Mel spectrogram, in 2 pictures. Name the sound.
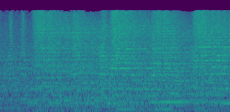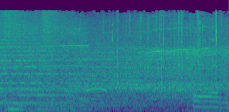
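stadium crowd applauding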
